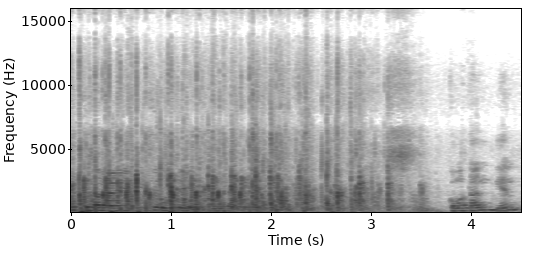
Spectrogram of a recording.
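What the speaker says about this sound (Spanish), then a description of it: "Así que un aplauso" Audience clapping at a talk, a dense burst of hand claps filling the room with crowd murmur and voices mixed in, tapering off near the end.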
